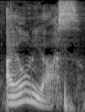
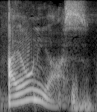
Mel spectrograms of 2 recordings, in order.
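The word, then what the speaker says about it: Ionios (αἰώνιος): It's pronounced Ionios. Ionios.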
